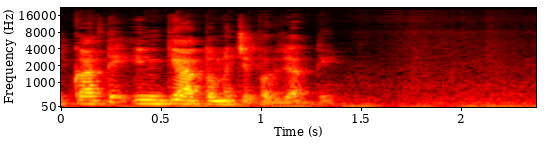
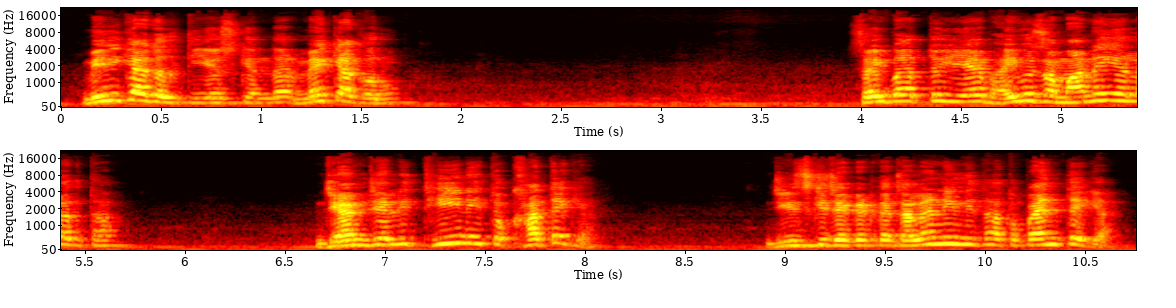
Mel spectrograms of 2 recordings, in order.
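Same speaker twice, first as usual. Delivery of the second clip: higher-pitched, exasperated comeback; exasperated retort; 5 semitones higher than usual. Acted. Son answering father's hardship lecture, exasperated protest.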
